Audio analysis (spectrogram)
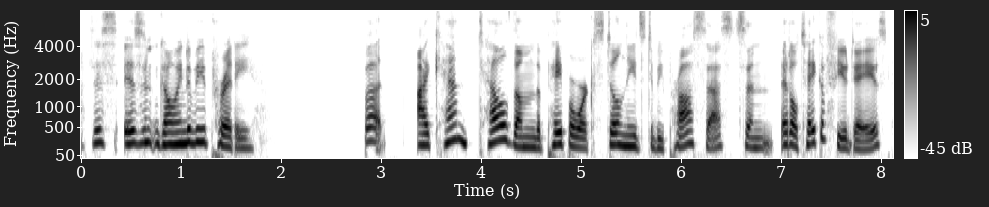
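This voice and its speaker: A woman playing an ambitious, conflicted scientist who narrates her own story with dramatic, deliberate phrasing. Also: mid-range voice, dry recording, clean studio sound, close to an everyday voice. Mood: scheming, agitated. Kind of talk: first-person audio fiction narration.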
